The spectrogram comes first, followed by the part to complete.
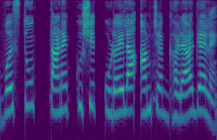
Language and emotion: Goan Konkani, neutral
